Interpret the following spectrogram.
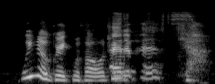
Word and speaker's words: Oedipus: Yeah, Opidus. How do you say that? Yeah. Epidus. We know Greek mythology. Oedipus. Yeah, Oedipus.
